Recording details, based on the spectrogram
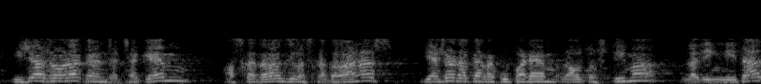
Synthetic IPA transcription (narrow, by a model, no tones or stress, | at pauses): iʒaezɔɾəkəːnzət͡ʃəkɛm | ə̰lˠskət̪əlanziləskət̪əlanəz | iəʃɔðəkɛrəkupəɾɛmləwt̪uəst̪imələðiɡnit̪a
